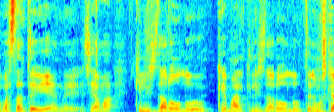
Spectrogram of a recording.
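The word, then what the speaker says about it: Kılıçdaroğlu: Bueno, lo has pronunciado bastante bien. Se llama Kisdarolu.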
